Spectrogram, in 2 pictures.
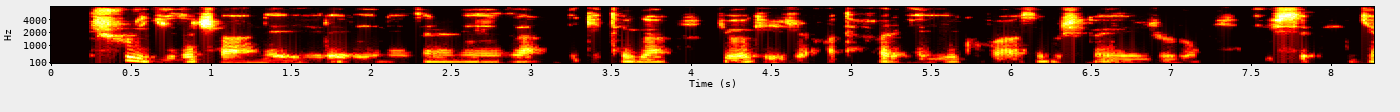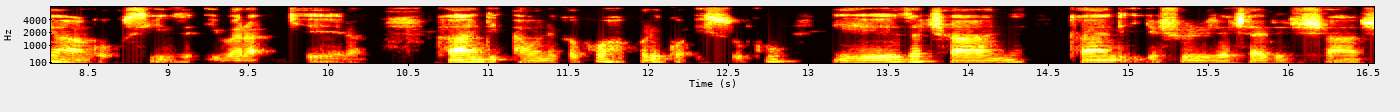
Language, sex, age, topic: Rundi, male, 36-49, education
